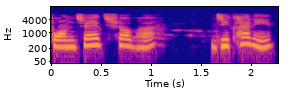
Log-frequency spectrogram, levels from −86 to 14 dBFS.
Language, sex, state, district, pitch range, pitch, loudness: Bengali, female, West Bengal, Kolkata, 235-270 Hz, 250 Hz, -15 LUFS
